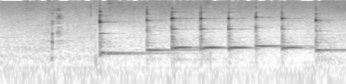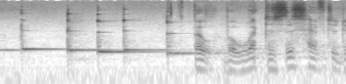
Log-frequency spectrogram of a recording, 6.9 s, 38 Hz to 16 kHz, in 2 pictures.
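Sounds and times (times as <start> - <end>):
marimbaphone struck with mallets: 1.0 - 6.0
speech: 5.4 - 6.9.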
